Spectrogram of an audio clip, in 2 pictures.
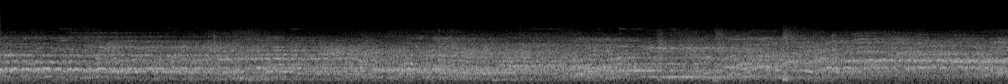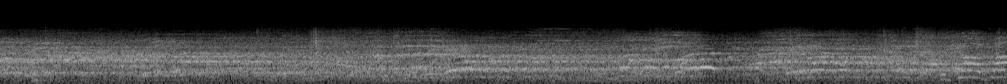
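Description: Ice skates scrape across ice in a large echoing hall.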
